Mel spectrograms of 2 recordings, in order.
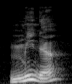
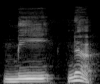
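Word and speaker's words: مِنَ: A lot of times you find people who read Quran, they would read this as me. And so what will happen, rather than reading this as mina, this word, they would say me na. And that's a mistake.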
